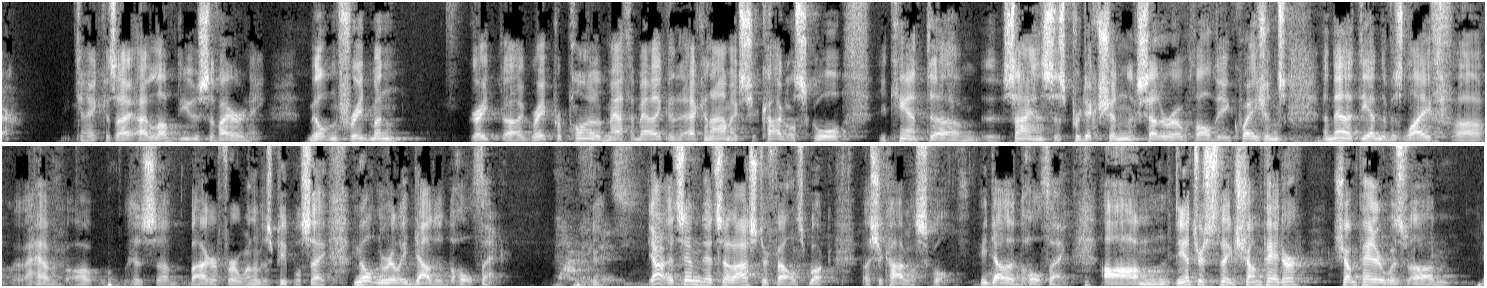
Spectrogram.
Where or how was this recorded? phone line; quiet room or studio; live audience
live audience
